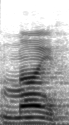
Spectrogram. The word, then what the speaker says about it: knife: say knife we say knife K is silent D is silent for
